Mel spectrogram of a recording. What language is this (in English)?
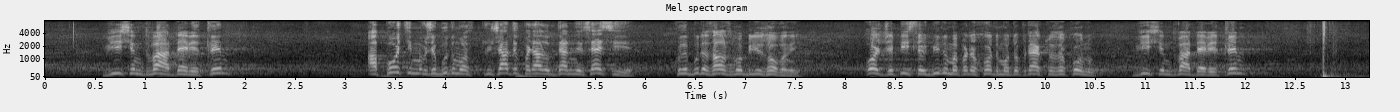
Ukrainian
